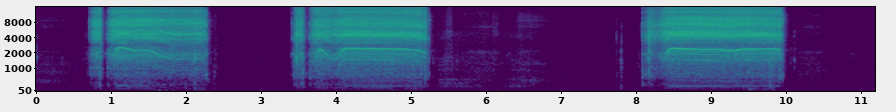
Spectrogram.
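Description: Power drill boring pilot holes through a wooden tom drum shell with light pressure, the cutter left to do the cutting. Three short runs of one and a half to two seconds each: the motor whine climbs quickly as the trigger is pulled, then holds steady until it stops.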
